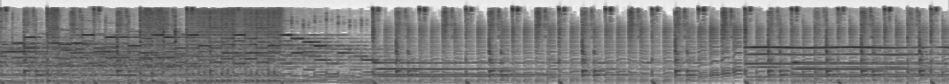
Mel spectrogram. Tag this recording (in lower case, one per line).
music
